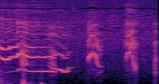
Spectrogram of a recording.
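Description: A young woman crying in distress: a long wavering wail through the first second, then two short sobs.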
